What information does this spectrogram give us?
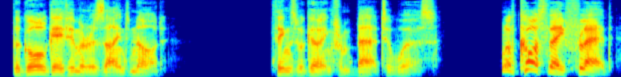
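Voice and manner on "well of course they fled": loud, higher, contemptuous jeer; vicious. A narrator's reading. One-eyed man scorns the two accused friends, vicious. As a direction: sneer it out with raised voice. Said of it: "said the one-eyed man viciously".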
